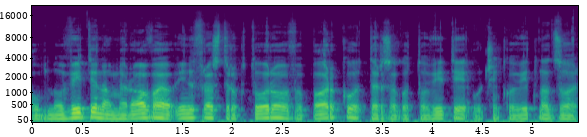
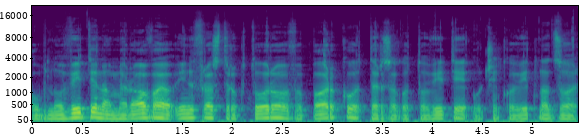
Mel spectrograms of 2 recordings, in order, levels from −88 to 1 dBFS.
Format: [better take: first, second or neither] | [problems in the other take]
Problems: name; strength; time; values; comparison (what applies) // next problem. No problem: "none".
second | noise reduction (neural mask model Resemble Enhance denoiser)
